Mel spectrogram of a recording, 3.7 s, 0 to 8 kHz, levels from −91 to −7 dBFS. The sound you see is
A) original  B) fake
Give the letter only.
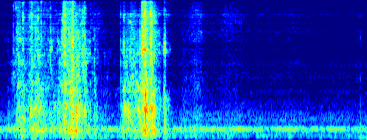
B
